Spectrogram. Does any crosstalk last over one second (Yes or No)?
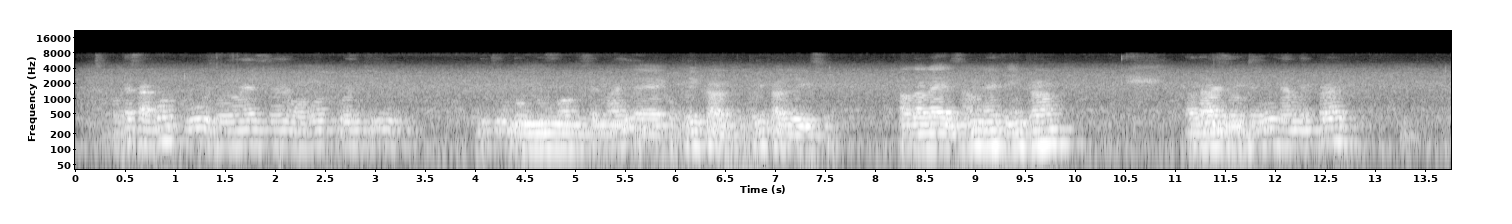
Yes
